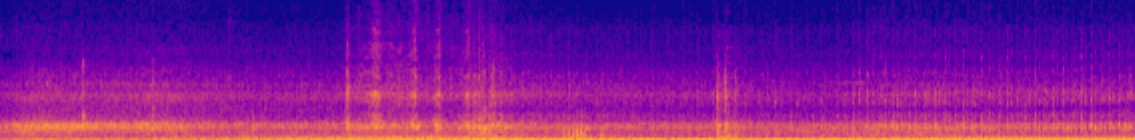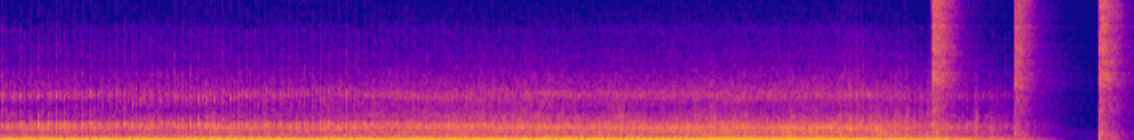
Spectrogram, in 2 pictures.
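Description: Harley-Davidson Road King's V-twin engine idling, then rising in pitch about seven seconds in as the bike pulls away and runs steadily. There are a few clicks a few seconds in.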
